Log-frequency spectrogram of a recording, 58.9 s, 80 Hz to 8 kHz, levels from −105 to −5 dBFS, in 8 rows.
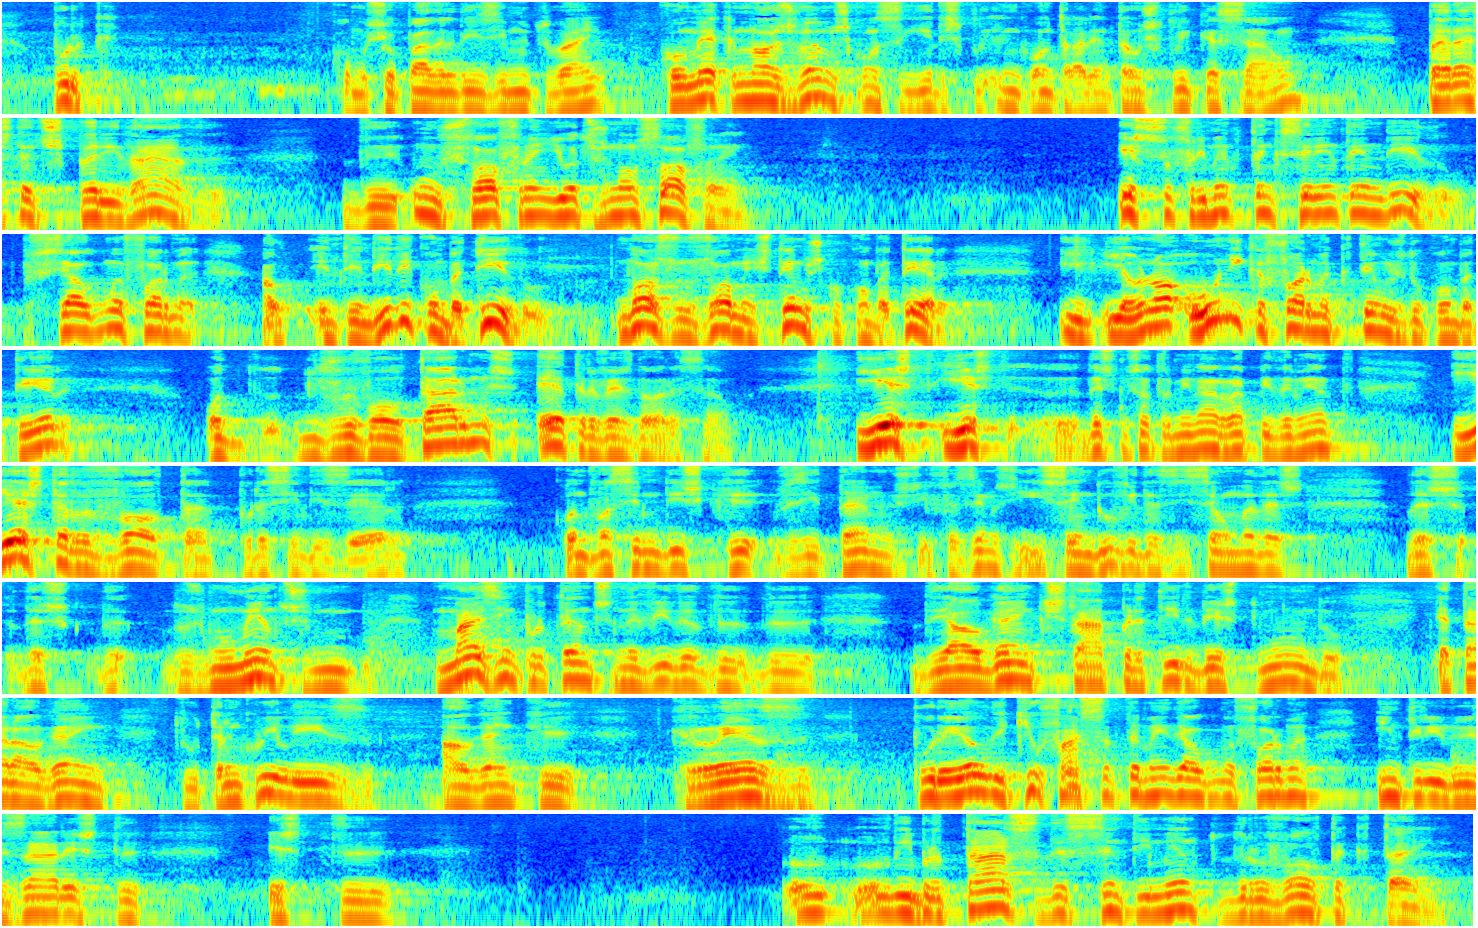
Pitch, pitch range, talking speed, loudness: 125 Hz, 110-145 Hz, 150 wpm, -26 LUFS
